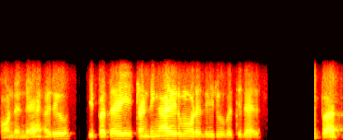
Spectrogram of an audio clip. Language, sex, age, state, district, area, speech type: Malayalam, male, 18-30, Kerala, Malappuram, rural, conversation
